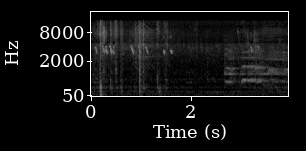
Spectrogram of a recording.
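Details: German Shamo chicks, purebred, giving high short peeps over the first second and a half along with knocking sounds, then a steady humming tone takes over with a few faint cheeps.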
